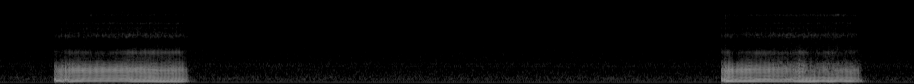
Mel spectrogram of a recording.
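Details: A puppy fast asleep, snoring.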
